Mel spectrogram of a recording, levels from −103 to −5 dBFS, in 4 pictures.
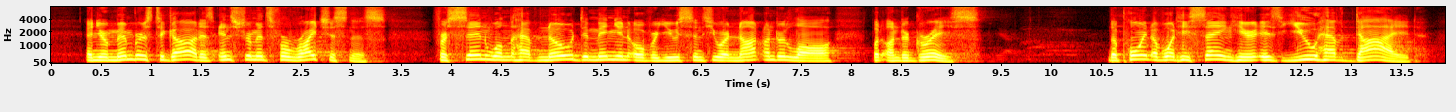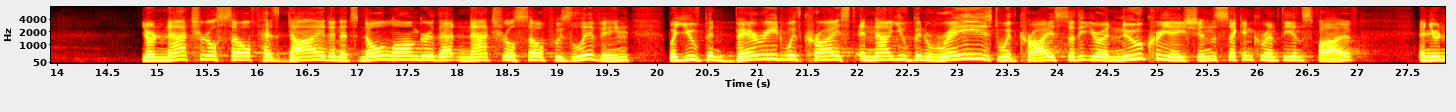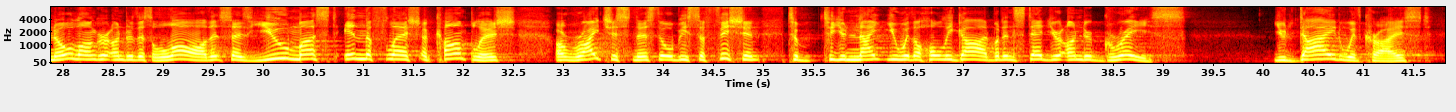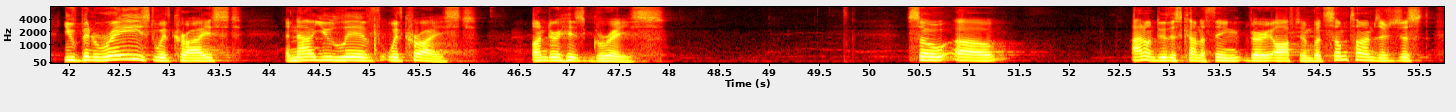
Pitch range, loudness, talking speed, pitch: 150-195 Hz, -16 LUFS, 150 wpm, 175 Hz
